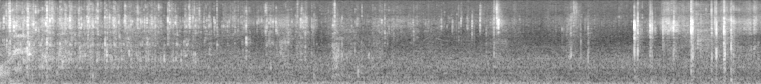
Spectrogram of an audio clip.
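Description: Rinseless wash liquid trickles and splashes into a bucket of water, a continuous soft gurgling pour with a few small clicks and taps near the end.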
